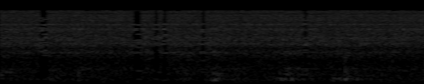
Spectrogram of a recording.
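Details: Dykon Express scooter (scrapped, free, getting a scrapyard replacement engine) with engine off: steady hiss of air escaping where the tire bead hasn't seated on the dirty rim; a ratchet strap is planned to seat the bead.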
